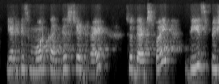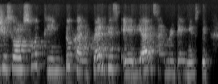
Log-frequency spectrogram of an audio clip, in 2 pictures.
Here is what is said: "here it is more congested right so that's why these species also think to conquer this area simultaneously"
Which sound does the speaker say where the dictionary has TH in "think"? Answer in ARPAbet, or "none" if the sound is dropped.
T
